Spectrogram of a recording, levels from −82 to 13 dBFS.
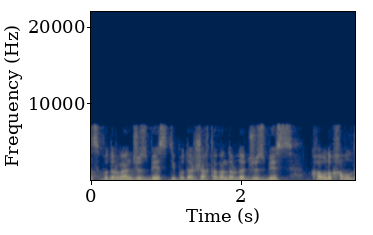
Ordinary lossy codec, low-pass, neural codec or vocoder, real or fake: none; 7.2 kHz; codec, 16 kHz in and 24 kHz out, 1 kbps, XY-Tokenizer; fake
